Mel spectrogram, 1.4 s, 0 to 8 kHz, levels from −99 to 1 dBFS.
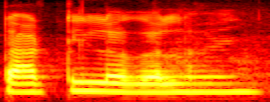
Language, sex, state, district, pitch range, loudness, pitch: Magahi, female, Jharkhand, Palamu, 205-210 Hz, -17 LUFS, 205 Hz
